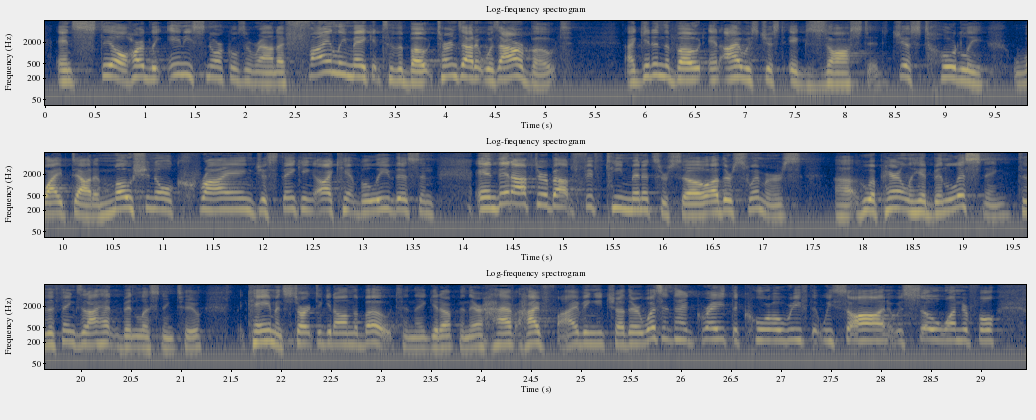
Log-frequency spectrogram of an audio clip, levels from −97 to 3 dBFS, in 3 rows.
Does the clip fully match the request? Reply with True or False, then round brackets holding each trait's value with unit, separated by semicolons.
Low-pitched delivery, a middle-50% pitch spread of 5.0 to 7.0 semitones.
False (190 Hz; 5.4 semitones)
